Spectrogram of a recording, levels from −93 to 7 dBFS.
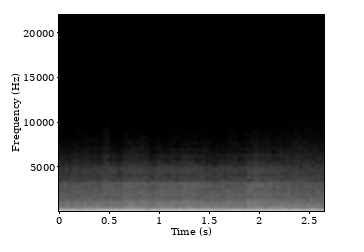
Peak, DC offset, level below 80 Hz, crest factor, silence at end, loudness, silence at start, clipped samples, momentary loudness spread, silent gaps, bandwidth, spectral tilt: -4 dBFS; under 0.1%; -16 dBFS; 10 dB; 0 s; -16 LUFS; 0 s; under 0.1%; 2 LU; none; 3.5 kHz; -10.5 dB/octave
